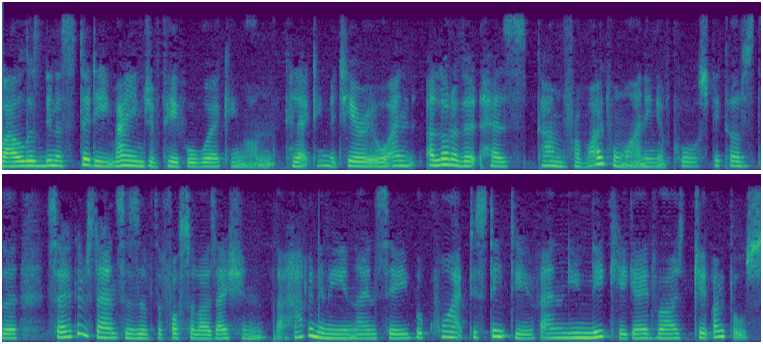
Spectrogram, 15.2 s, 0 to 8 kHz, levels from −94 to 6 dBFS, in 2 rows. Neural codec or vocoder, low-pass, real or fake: codec, 24 kHz, 0.9 kbps, WavTokenizer, medium speech release version 2; 7.2 kHz; fake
